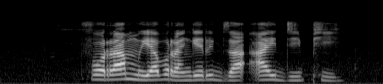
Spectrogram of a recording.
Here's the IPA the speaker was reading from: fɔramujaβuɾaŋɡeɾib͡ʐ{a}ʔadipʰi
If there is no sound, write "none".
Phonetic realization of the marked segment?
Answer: a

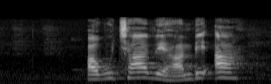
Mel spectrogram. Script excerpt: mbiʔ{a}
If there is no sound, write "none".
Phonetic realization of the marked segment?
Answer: a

